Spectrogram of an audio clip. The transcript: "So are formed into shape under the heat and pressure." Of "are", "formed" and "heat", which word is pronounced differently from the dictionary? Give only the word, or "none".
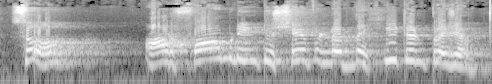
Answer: none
